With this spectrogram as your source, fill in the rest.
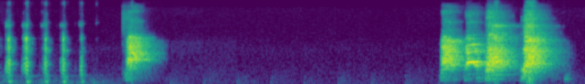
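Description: A Jack Russell Chihuahua mix lets out a rapid string of five sharp, close yaps, then one longer bark, and after a silent pause a burst of three or four loud barks running together.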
